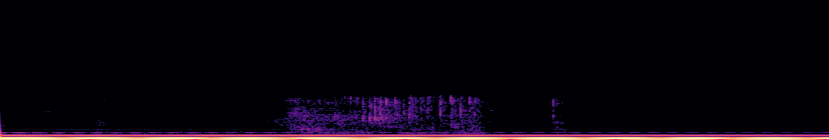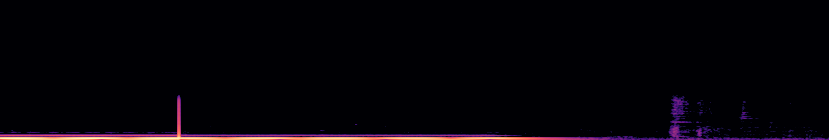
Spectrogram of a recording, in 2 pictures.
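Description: Hand-made seven-metal Himalayan singing bowl ringing, its deep tone beating in a steady wah-wah pulse about one and a half times a second as it fades out about seven seconds in. A single sharp click about five seconds in, and near the end another bowl starts ringing faintly with the same kind of pulse.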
